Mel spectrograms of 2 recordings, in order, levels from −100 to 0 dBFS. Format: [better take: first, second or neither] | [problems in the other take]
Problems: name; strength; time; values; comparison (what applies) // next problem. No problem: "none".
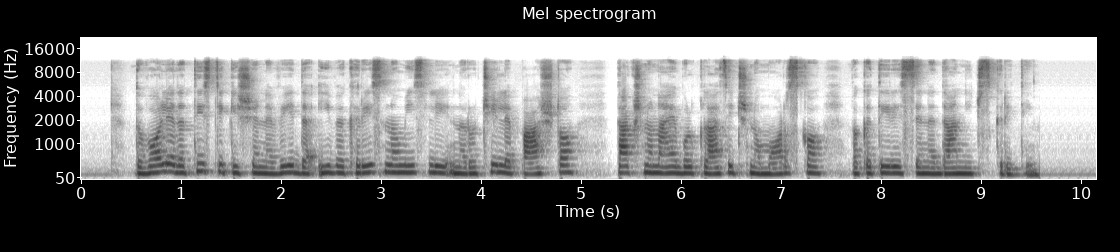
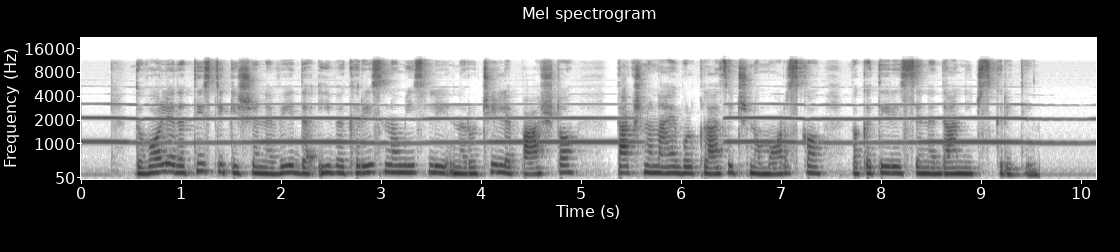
first | background sound (Wind instrument, woodwind instrument); 10 dB below the speech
